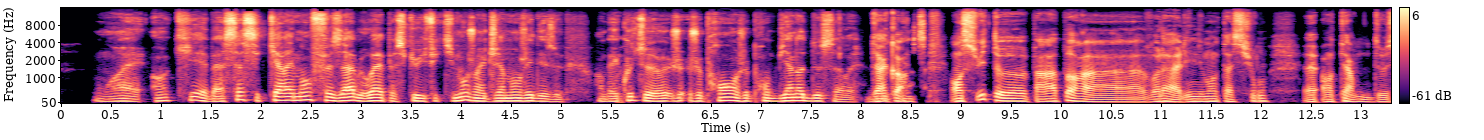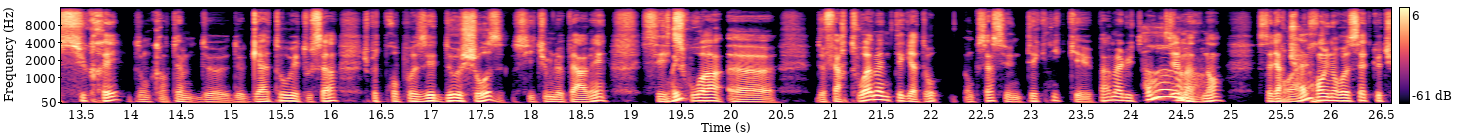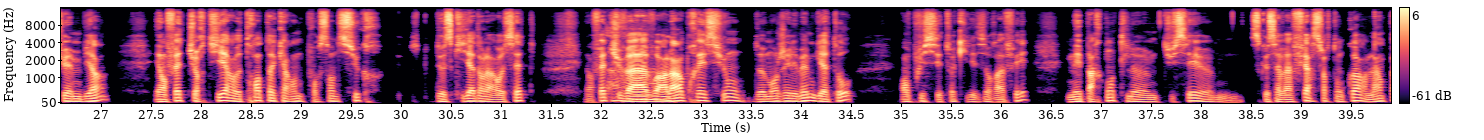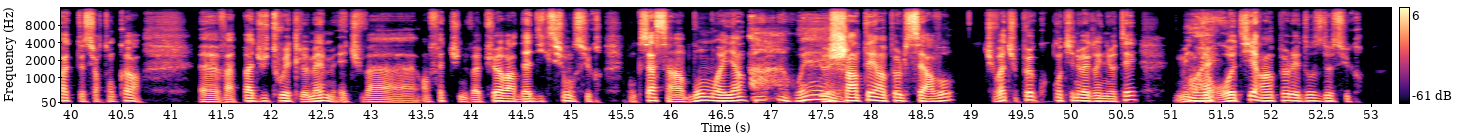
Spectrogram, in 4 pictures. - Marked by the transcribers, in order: other background noise; "l'alimentation" said as "l'élimantation"; surprised: "Ah !"; stressed: "Ah"; unintelligible speech; drawn out: "Ah !"; stressed: "Ah ! Ouais"; in English: "shunter"; stressed: "retires"
- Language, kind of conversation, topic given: French, advice, Comment équilibrer mon alimentation pour avoir plus d’énergie chaque jour ?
